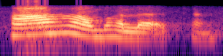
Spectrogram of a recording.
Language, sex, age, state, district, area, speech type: Odia, female, 30-45, Odisha, Sundergarh, urban, conversation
